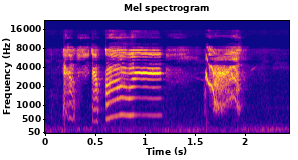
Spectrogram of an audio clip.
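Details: A rose-ringed (Indian ringneck) parakeet calling, described as a 'kiss kiss' calling sound: two quick high chirps, a held even squeal, then after a pause a harsh, raspy squawk.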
